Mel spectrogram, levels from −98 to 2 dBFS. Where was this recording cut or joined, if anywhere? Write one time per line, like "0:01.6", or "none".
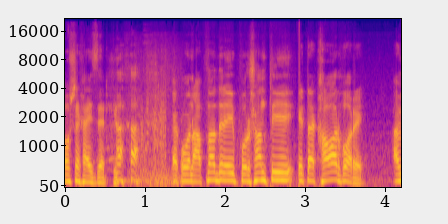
0:01.1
